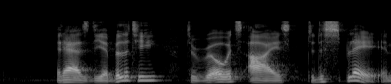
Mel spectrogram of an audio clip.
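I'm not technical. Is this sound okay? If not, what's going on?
Yes, nothing in this recording points to a technical problem at any moment.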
